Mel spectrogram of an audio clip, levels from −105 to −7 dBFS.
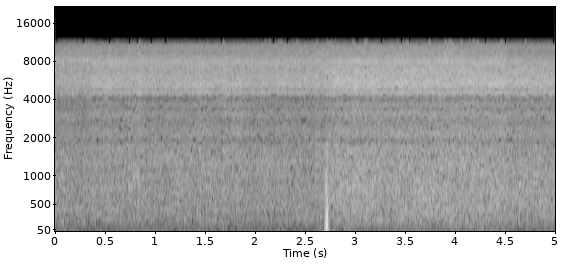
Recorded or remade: remade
